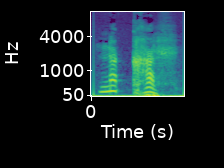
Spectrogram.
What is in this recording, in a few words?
Yellowberry (Cloudberry), Gwich'in; Nakał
